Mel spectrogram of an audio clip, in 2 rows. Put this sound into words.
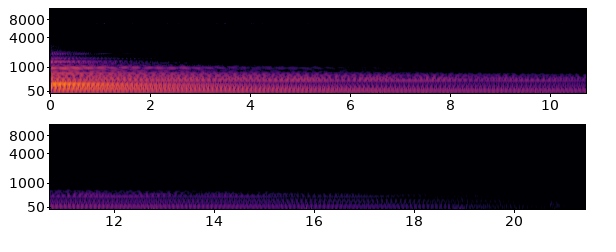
upright choiseul piano multisample recorded using zoom H4n
piano, choiseul, upright, multisample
